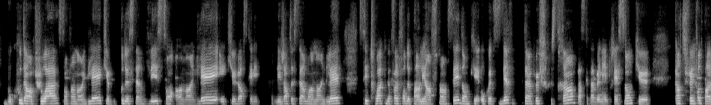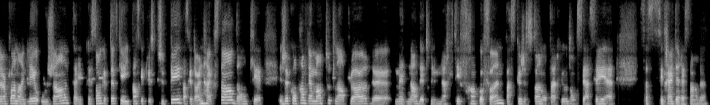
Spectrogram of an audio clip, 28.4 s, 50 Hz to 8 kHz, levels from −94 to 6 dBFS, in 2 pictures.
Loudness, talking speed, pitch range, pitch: -20 LUFS, 210 wpm, 165-195 Hz, 180 Hz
